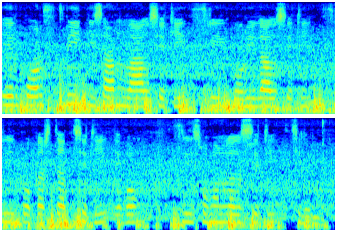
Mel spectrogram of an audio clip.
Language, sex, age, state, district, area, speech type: Bengali, female, 30-45, West Bengal, Alipurduar, rural, read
